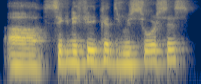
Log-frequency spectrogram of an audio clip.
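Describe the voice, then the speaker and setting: A man's voice: mid-range voice, measured pace, darkish tone. A man from Austria with a German accent, a company executive speaking as a guest in a casual interview, often restarting and repeating words.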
